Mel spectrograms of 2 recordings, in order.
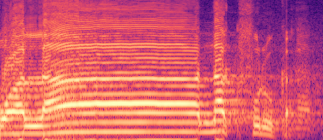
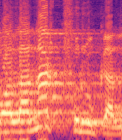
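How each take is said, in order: First: The vowel of 'la' is drawn out long. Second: The vowel of 'la' is cut short. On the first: We do not disbelieve. The speaker calls it right. "এরপর বলেন ওয়া নাশকুরুকা ওয়া লা নাকফুরুকা" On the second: We certainly disbelieve. The speaker calls it wrong. "লা যদি না টানে"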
